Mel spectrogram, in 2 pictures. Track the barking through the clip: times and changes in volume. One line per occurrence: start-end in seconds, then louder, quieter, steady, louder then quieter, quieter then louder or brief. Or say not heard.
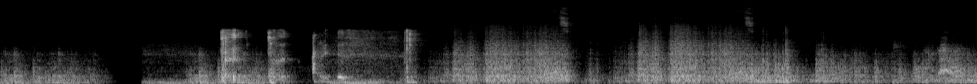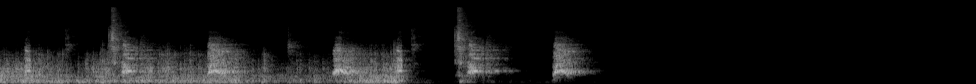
9.3-10.1 brief
10.8-15.7 quieter then louder.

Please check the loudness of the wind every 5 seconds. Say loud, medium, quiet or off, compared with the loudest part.
medium, loud, medium, off.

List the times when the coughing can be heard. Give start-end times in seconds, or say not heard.
2.2-4.2.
